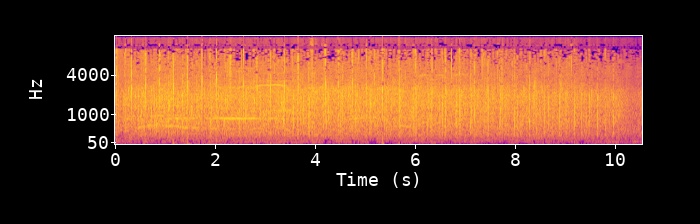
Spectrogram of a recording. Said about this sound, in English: Let's give all of our students who have worked so hard a big round of applause.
